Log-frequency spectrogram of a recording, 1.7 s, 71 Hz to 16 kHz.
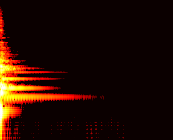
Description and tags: Metal Timbale right open 017
conga, god, home, open, real, record, trash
